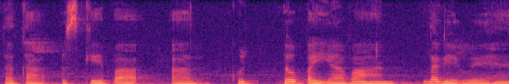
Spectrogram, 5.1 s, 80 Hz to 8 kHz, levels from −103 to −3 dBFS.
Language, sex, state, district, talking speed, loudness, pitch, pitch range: Marwari, female, Rajasthan, Nagaur, 140 wpm, -30 LUFS, 160 Hz, 155-165 Hz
